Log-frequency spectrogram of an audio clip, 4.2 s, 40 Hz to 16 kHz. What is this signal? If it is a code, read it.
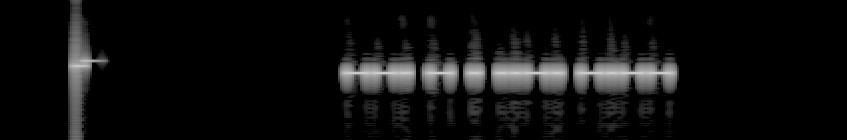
Morse code, heard as a keyed tone, about 36 wpm, 690 Hz. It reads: GTEFY
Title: Code Groups - 5 Letter:Numbers - 35wpm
